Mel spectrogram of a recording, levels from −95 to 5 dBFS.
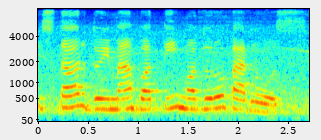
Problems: constant background noise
